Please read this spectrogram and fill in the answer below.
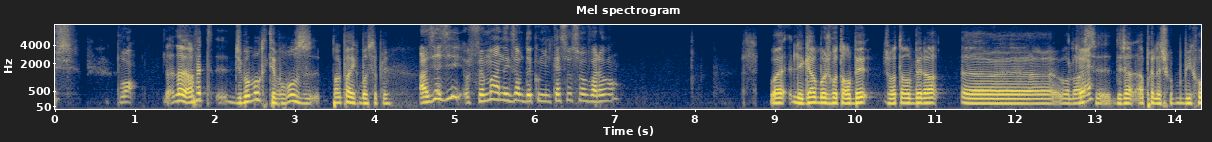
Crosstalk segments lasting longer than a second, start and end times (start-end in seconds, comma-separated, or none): none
